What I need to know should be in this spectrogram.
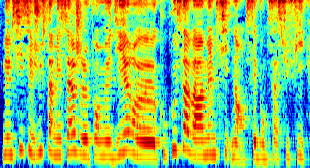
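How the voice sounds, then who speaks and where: A high-pitched woman from France gives a spiritual reading in a loose, chatty way. She talks straight to her viewers and often restarts her sentences with fillers as she goes. Her tone stays conversational and personal throughout. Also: normal speed. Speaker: tarot reader giving a spiritual guidance. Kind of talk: casual spoken guidance to viewers.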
